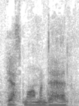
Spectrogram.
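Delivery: soft breathless whisper; whispered yes. Acted. Boy finally telling parents his news, whispered. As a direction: hush it like a secret.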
